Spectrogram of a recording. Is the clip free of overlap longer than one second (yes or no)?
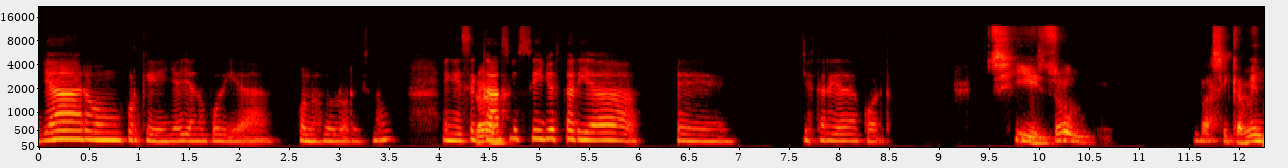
yes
